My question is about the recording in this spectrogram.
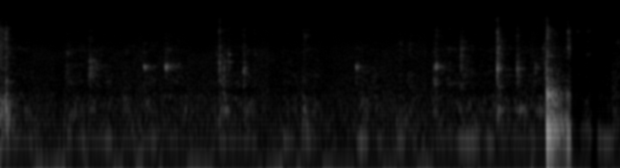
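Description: Irregular small clicks and ticks of a computer mouse being clicked and scrolled, with one louder, deeper thump near the end.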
